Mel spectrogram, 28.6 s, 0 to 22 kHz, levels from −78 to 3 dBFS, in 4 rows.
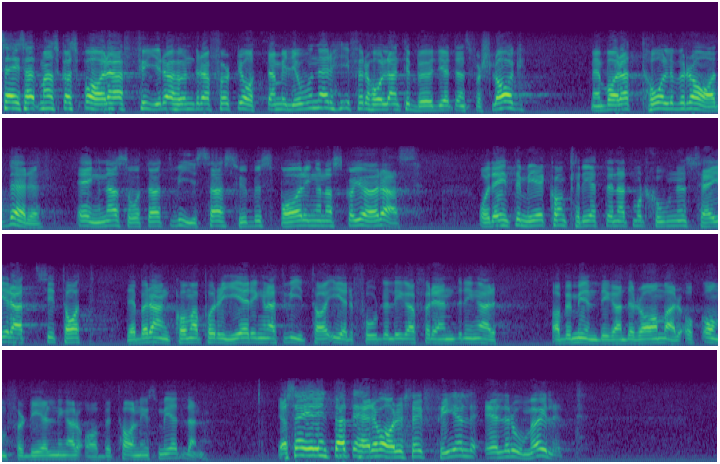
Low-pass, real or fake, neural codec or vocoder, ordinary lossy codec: none; real; none; none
